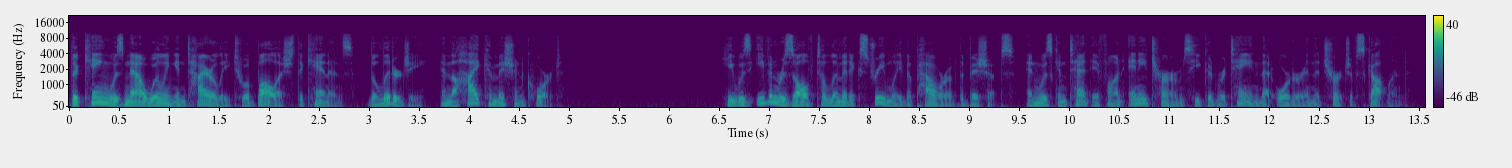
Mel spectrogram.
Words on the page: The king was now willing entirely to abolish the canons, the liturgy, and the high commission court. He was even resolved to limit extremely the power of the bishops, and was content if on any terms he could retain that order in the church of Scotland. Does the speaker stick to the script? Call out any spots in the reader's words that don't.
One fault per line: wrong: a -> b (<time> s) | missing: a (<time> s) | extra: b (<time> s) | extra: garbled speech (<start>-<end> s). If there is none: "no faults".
no faults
